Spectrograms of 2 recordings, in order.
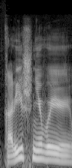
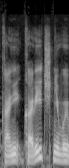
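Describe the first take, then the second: First: The middle consonant sounds like 'sh'. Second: The middle consonant sounds like 'ch'. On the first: This is the older way of saying it. "когда-то мы говорили, ну, не мы, наши предки" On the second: This is the newer way, closer to the spelling. "стали говорить"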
